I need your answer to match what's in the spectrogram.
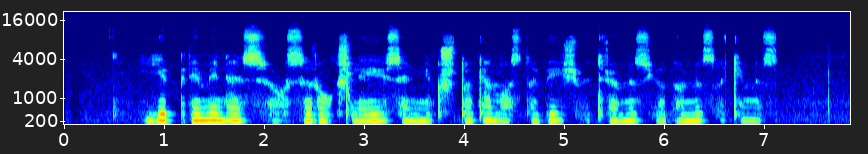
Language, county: Lithuanian, Šiauliai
